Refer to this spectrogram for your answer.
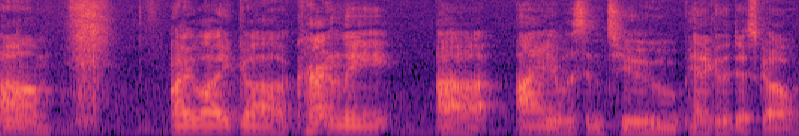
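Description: Speaking very slowly with long, frequent pauses, a man keeps a medium pitch and a monotone, flat intonation amid noticeable background noise and audible room echo. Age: 20s. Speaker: freelance comic artist and colorist. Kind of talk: casual interview.

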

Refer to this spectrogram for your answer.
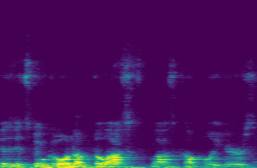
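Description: A man's fairly low voice moves at a moderate pace amid noticeable background noise. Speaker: forestry planning supervisor. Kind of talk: presentation to council.

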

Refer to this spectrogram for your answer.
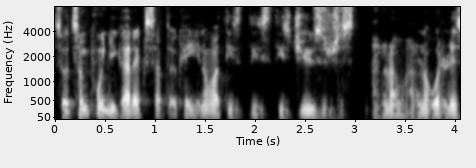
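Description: In an American accent, a man speaks in a very deep, low voice with a dark, mellow tone and ordinary pitch variation against a quiet background. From Brooklyn, New York. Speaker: former soldier. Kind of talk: casual interview.

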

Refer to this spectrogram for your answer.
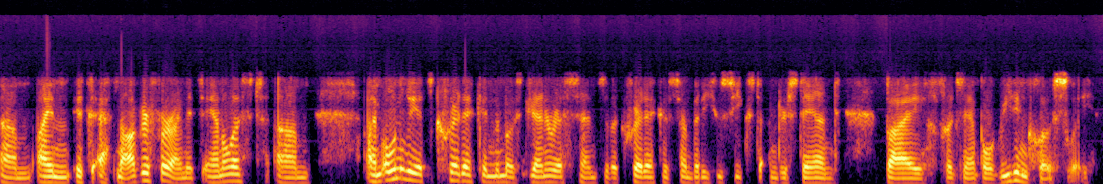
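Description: A man speaks in a plain, everyday voice at a medium pitch, with ordinary pitch variation and a moderate pace. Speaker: writer and historian. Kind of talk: interview.

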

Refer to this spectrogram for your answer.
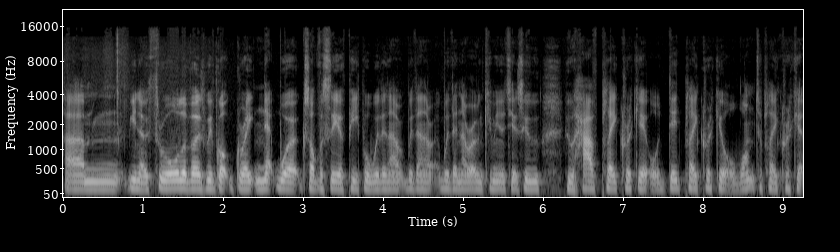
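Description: A man talks at a fairly quick pace with hardly any pauses, his medium-pitched voice carrying vocal fry. His intonation stays monotone and flat over a quiet background. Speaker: club secretary. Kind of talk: casual radio interview. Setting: studio. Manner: halting, many fillers.

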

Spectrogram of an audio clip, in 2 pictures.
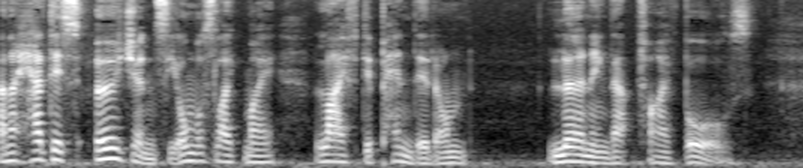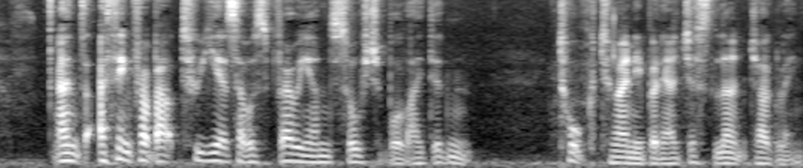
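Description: With lively intonation and a fairly quick pace, a man talks in a somewhat breathy voice. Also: medium pitch for a man. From Cuba (Havana). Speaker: juggler and artistic director. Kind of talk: interview.

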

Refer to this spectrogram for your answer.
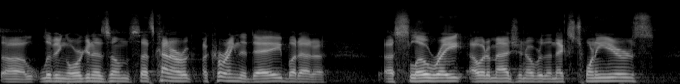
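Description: A man with an American accent uses a plain, everyday voice of fairly high pitch. He keeps a moderate pace and fairly even intonation. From Florida. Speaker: tech entrepreneur and investor. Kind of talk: fireside talk.

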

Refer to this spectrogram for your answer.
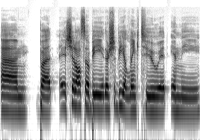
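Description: In a dry, close sound with no echo, a man with a fairly high pitch talks at a moderate pace in a normal speaking voice. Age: 20s. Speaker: podcast co-host. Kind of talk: casual chat. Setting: remote call.

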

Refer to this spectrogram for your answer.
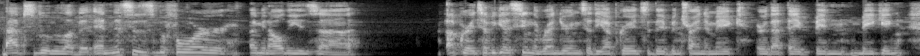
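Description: A man with an American accent and an ordinary speaking voice, fairly quick pace, medium pitch, fairly even intonation and very even loudness. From Los Angeles. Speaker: sports fan blogger. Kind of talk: casual chat.

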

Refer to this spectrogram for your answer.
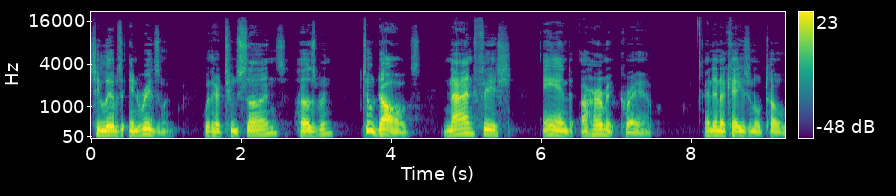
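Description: Someone with a Mississippi accent speaks at a fairly slow pace with long, frequent pauses, the sound dry and close with no echo. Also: man, medium pitch for a man, ordinary pitch variation. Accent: US Southern (Mississippi). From Mississippi Delta, Sunflower County. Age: 40s. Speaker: podcast host. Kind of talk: interview; scripted introduction.

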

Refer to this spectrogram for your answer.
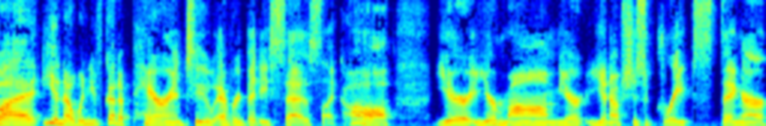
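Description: A woman's normal speaking voice, fairly low in pitch, with ordinary pitch variation and a fairly slow pace, over a quiet background. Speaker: podcast host and opera critic. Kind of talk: casual interview.

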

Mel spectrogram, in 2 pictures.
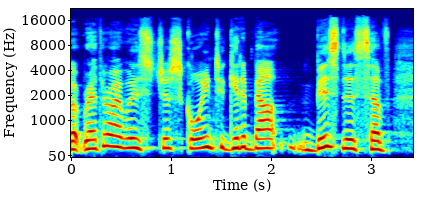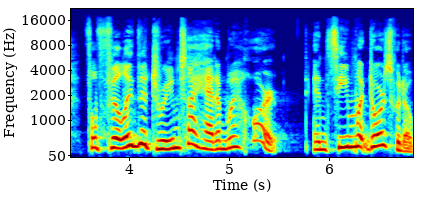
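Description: A woman speaks with an American accent at a high pitch. The recording is very clean, with a silent background. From US Midwest (Missouri). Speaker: missionary pastor and aid worker. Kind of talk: interview testimony. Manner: halting, many fillers.

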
